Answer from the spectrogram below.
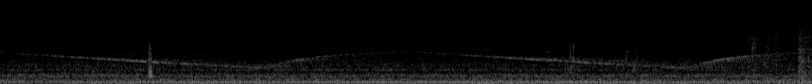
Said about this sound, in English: there's sirens and everything going, so I apologize for that in the background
